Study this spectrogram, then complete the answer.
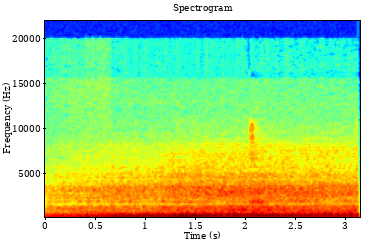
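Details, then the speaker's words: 1988 Chevy Cavalier Z24 just after cold start: low steady rumble at high idle just over 1,000 rpm, no misses, knocks or ticks; oil pressure about 60 psi cold, charging; idles cleanly, healthy. "it fired right up it it runs perfect no joke it's got a quarter of a tank of gas oil pressure is right around what is that around 60 60 PSI cold voltage is charging idle currently high idle sitting at just over 1,000 RPM"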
